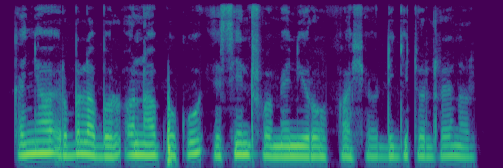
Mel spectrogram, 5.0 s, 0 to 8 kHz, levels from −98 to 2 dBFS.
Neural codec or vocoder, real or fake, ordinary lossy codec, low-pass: none; real; none; 7.2 kHz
